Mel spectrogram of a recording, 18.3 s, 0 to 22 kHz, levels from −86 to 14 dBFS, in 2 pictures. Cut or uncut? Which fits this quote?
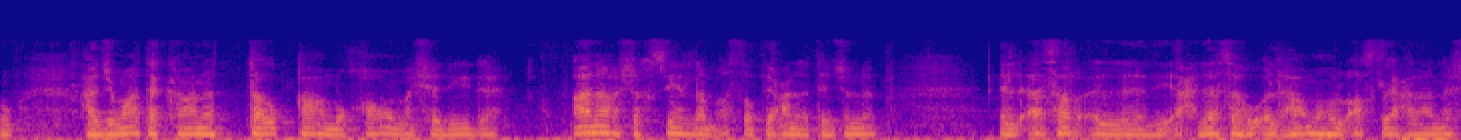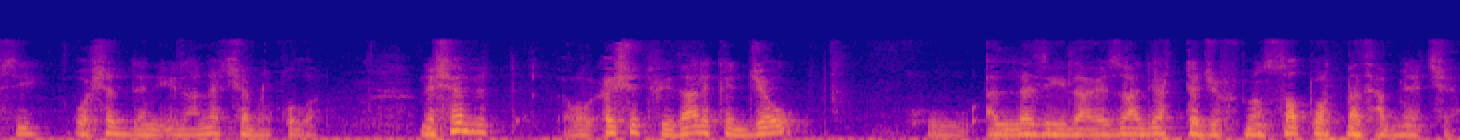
cut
